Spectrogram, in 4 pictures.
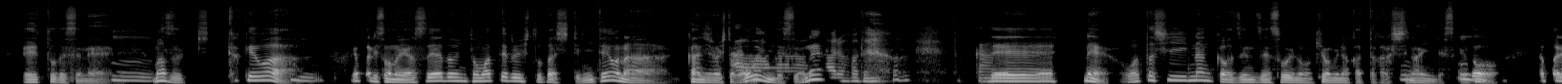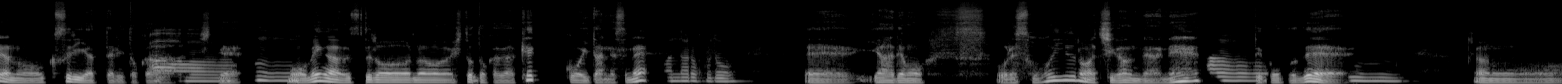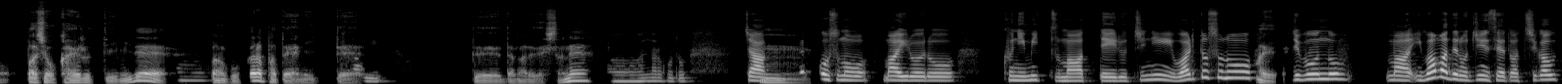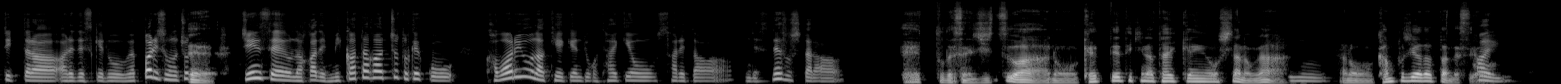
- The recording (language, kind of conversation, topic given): Japanese, podcast, 旅をきっかけに人生観が変わった場所はありますか？
- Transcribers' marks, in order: chuckle; unintelligible speech; "カンボジア" said as "かんぽじあ"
